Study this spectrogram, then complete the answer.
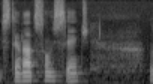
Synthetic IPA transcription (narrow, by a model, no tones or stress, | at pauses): ist̪enat̪u̥sɐ̃w̃visẽnt͡ʃi̥ | l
